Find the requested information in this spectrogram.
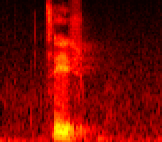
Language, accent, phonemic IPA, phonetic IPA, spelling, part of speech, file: Armenian, Eastern Armenian, /t͡siɾ/, [t͡siɾ], ծիր, noun, Hy-ծիր.ogg
- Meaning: 1. circumference, circle 2. line 3. edge, end 4. orbit 5. furrow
